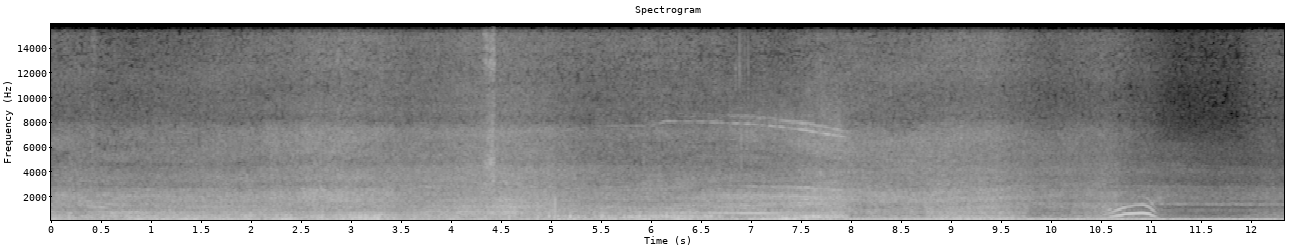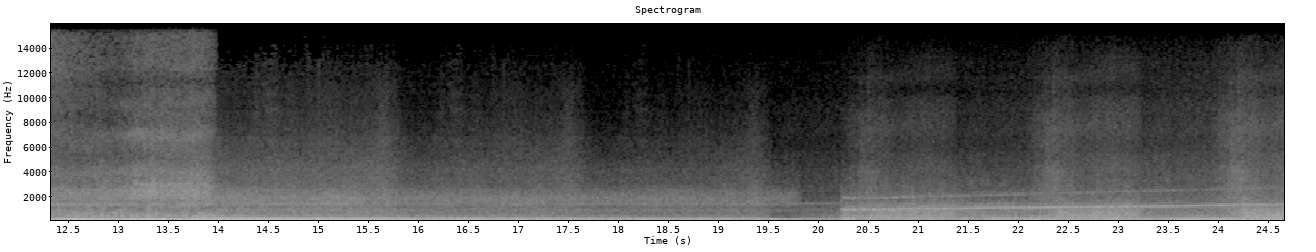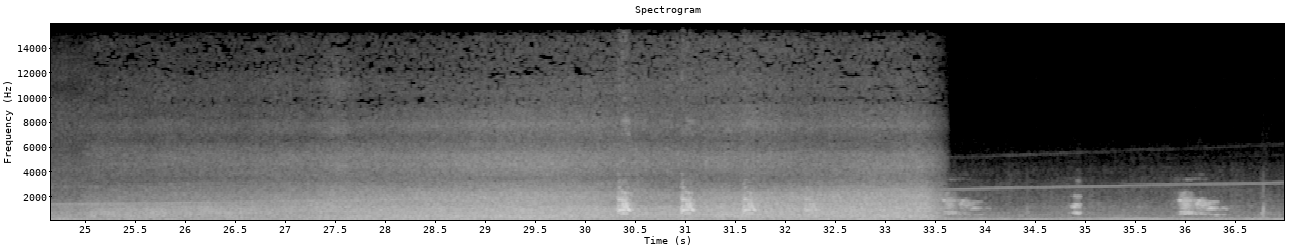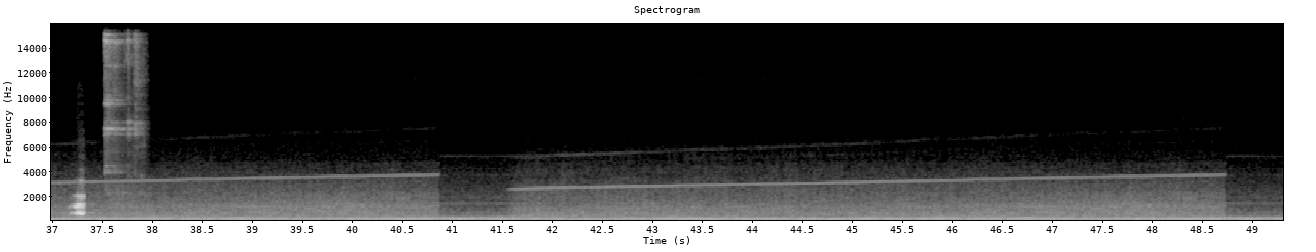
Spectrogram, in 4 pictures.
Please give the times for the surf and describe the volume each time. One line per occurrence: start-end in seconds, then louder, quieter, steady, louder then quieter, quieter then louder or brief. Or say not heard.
0.0-33.6 quieter then louder.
